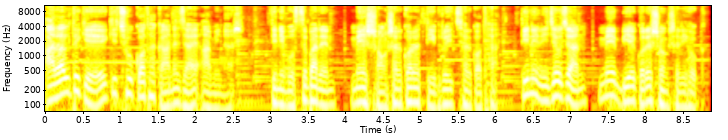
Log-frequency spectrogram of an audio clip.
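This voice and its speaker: A man's voice: fairly low pitch, expressive, moderate pace, over music. A man reading a scripted story as a dramatic narrator.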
